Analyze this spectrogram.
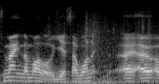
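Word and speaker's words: Magnamalo: i was saying i i i got the name wrong it's magnamollo yes i wanna i i want i want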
